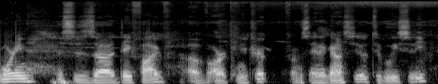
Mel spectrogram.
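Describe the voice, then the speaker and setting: A raspy, put-on character voice moves at a fairly quick pace. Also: man, fairly low pitch for a man. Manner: stumbling over words.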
